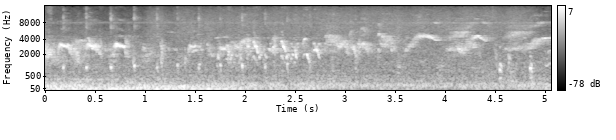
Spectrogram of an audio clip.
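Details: Chinese hwamei kept as a tame cage bird, its varied whistled phrases fainter and blurred against a rumbling, noisy background with soft clicks.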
